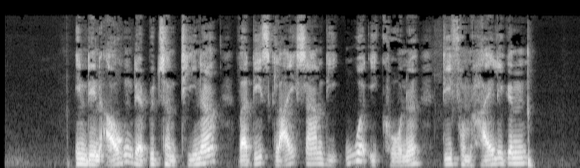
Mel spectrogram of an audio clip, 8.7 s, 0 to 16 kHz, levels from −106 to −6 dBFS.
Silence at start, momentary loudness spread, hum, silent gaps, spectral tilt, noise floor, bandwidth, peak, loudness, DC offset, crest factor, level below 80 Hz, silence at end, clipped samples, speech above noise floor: 1.15 s; 9 LU; none; none; -4.5 dB/octave; -63 dBFS; 11.5 kHz; -2 dBFS; -17 LUFS; under 0.1%; 16 dB; -42 dBFS; 0.7 s; under 0.1%; 47 dB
